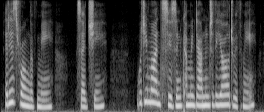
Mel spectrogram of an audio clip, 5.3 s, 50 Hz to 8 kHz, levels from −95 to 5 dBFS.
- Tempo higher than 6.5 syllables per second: No, 5.3 syllables/s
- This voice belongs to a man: No, female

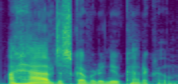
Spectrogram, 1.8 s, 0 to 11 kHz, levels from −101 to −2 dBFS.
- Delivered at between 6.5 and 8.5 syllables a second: Yes, 6.8 syllables/s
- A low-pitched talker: Yes, low, 105 Hz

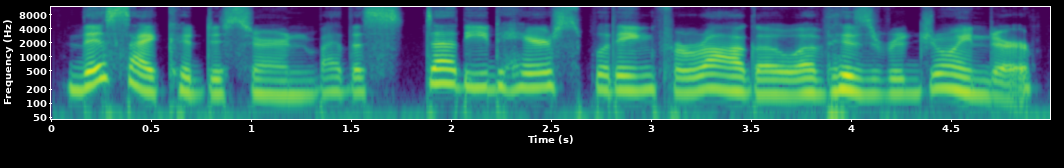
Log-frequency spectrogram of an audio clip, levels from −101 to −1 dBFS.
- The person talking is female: Yes, female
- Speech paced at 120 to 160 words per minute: Yes, average, 155 wpm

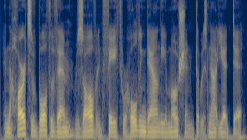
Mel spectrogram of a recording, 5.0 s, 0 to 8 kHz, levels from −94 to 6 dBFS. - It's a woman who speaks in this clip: No, male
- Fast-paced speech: Yes, fast, 240 wpm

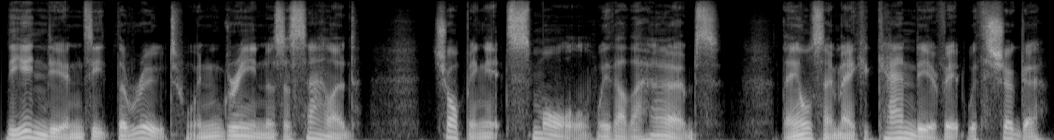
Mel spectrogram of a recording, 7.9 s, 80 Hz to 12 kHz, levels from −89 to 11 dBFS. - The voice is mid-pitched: No, very low, 95 Hz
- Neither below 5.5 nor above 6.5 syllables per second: No, 4.7 syllables/s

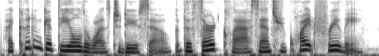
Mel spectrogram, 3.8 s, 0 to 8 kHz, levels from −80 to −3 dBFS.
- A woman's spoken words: Yes, female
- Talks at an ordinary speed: No, fast, 255 wpm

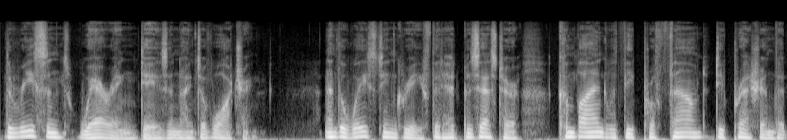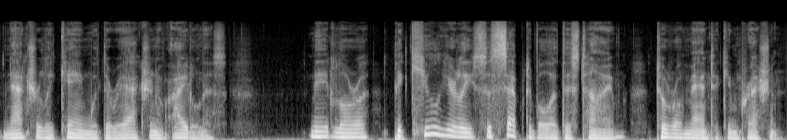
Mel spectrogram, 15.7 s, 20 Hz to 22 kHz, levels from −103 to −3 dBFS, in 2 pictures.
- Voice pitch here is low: Yes, low, 100 Hz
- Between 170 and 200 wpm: No, average, 150 wpm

